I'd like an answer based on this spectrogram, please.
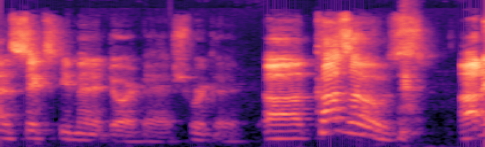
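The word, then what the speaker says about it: Kuzzo's: If you're new to the term Cuzzo's, that's how you pronounce it.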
